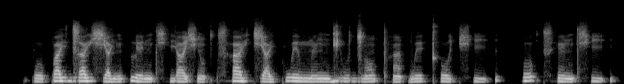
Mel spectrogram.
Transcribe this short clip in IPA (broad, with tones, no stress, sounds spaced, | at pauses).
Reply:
p o˨˩ p a˦ j d͡z a˦ j ɕ a˨˩ j ĩ˦ t̚ l e˨˩ n t͡ɕʰ j a˧ ɕ ɔ̃˨ k̚ t͡sʰ a˥˧ j t͡ɕ a˨˩ j k w e˥˧ m ẽ˧ ŋ ɡ j u˧ d͡z ɔ̃˧ pʰ ã˨ t̚ w e˥˧ kʰ o˧ t͡ɕʰ i˨ ʔ | o˦ ʔ t͡sʰ ẽ˨˩ n t͡ɕʰ i˨ ʔ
